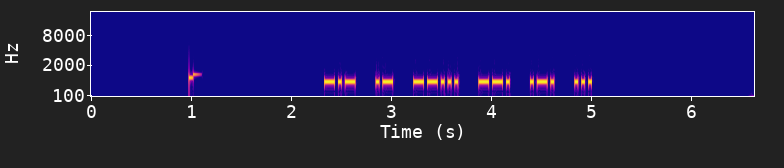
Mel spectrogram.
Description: Morse code, heard as a keyed tone, about 36 wpm, spaced as for 25 wpm, 700 Hz. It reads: KA7GRS
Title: USA Call Signs - 2x Character Spacing - 35wpm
